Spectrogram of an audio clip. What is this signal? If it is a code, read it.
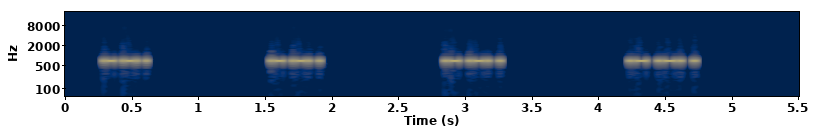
Morse code, heard as a keyed tone, about 59 wpm, 700 Hz. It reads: ARE ARE ARE ARE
